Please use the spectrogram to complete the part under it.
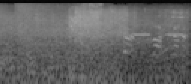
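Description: An electric blast crackles and roars.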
